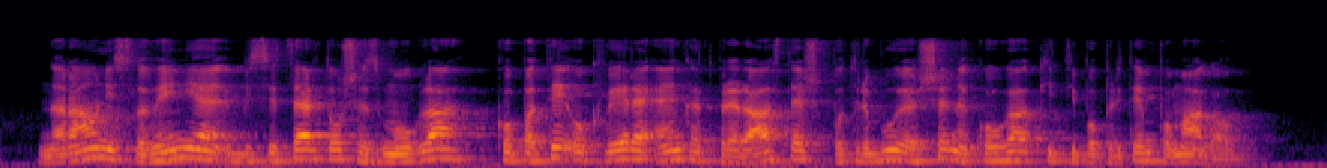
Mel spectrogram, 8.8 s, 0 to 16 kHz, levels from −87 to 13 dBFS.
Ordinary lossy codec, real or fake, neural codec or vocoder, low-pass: none; real; none; 7.2 kHz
